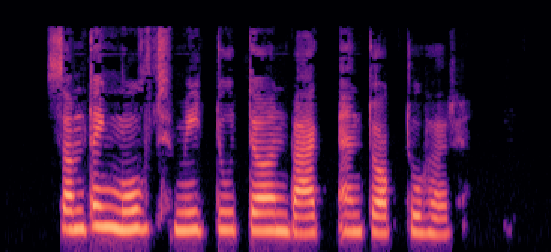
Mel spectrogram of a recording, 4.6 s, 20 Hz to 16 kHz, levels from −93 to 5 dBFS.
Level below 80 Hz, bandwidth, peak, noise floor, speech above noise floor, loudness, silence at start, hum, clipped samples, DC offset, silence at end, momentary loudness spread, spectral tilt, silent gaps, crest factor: -70 dBFS; 11.5 kHz; -2 dBFS; -68 dBFS; 51 dB; -17 LUFS; 0.4 s; none; under 0.1%; under 0.1%; 0.85 s; 10 LU; -4 dB/octave; none; 16 dB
